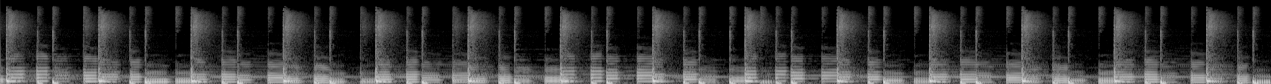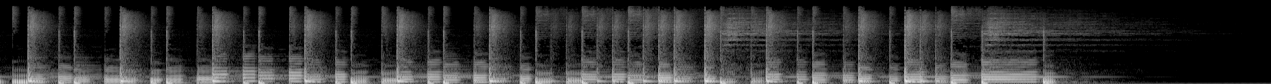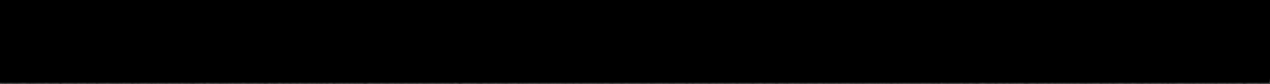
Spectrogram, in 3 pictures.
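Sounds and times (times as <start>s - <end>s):
blues shuffle backing track in B flat: 0.0s - 24.0s.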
